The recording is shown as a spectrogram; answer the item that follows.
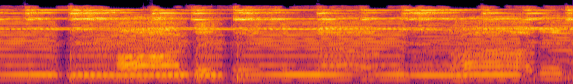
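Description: Devotional kirtan music: a steady held drone under a voice singing long, gliding phrases twice, with a few sharp percussive strokes.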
